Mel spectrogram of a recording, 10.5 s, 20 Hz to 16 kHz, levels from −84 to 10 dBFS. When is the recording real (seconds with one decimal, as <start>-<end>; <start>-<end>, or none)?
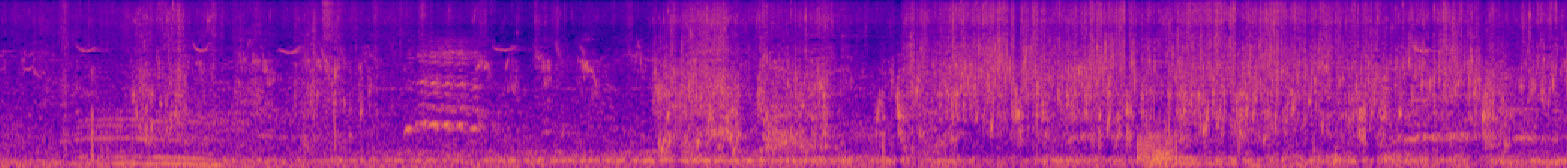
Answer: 0.0-10.5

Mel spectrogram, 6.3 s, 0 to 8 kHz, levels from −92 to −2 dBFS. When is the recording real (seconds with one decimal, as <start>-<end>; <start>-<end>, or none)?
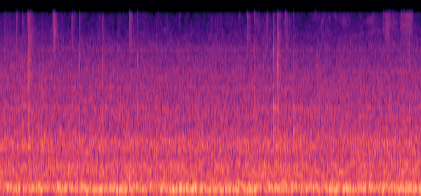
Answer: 0.8-6.3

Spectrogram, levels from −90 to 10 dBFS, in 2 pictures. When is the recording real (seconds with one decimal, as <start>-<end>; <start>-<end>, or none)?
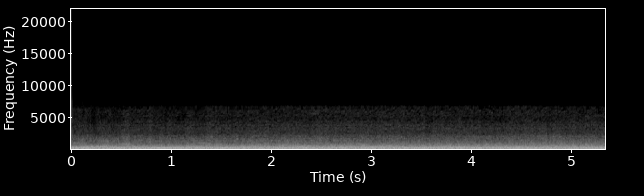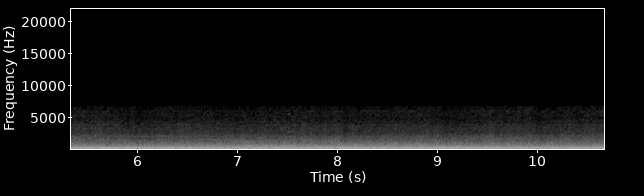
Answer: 1.5-3.3; 4.0-6.0; 7.0-10.7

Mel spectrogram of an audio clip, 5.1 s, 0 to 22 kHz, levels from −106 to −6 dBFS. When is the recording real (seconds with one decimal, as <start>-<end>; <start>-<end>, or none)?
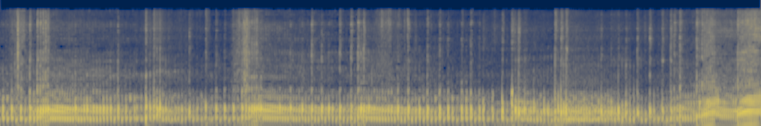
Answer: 0.0-0.9; 1.4-3.2; 4.5-5.1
